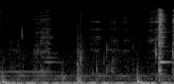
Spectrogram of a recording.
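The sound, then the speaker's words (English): A quick sip of water: soft glassy clinks and a couple of low, muffled gulping thuds over a faint steady hum, with no talking. “Taking a quick sip of water.”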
